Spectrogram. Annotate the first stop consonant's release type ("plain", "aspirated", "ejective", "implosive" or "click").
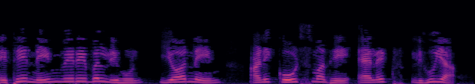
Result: aspirated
